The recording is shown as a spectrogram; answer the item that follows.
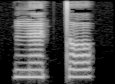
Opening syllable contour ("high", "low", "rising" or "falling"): low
